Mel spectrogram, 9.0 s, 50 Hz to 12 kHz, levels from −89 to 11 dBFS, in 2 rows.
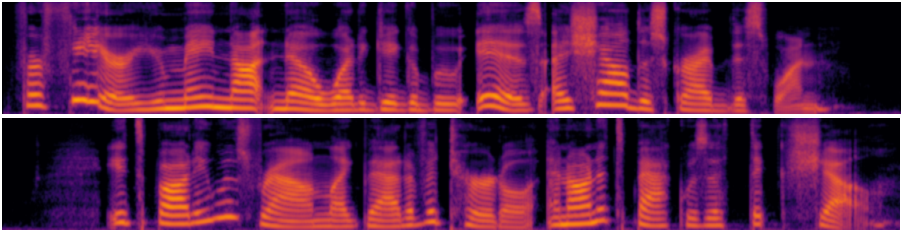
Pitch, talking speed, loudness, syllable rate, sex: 230 Hz, 215 wpm, -18 LUFS, 4.9 syllables/s, female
